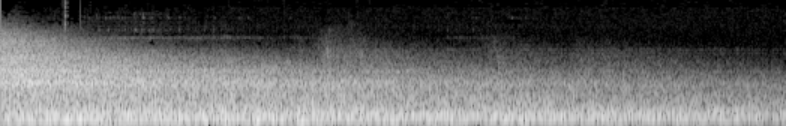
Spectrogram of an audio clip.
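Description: Inside a closed tank, a mallet smacks two metal handles on the wall once, loudly, setting off a deep, roaring resonance that washes broadly across the spectrum and slowly fades over several seconds, with no voices.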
